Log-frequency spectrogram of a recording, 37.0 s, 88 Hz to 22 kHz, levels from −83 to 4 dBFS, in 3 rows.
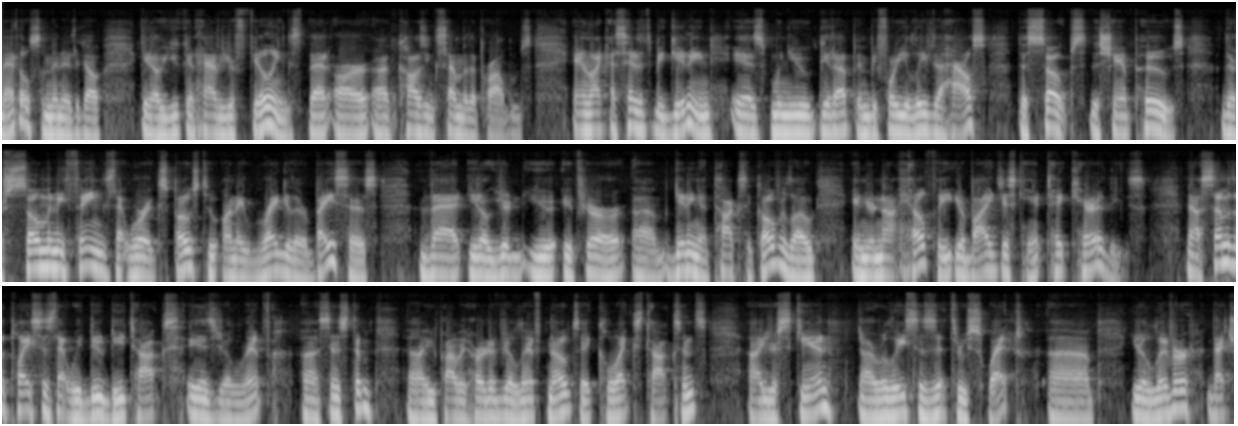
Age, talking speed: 40-59, 185 wpm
